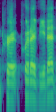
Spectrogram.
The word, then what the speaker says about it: Pura Vida: I'll hold up a sign saying Pura Vida.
